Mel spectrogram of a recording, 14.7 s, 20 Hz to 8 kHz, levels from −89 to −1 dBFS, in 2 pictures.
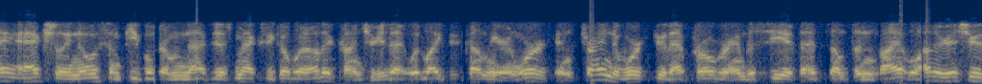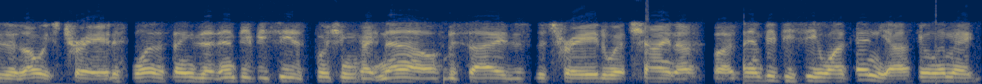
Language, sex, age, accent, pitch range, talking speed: English, male, 40-59, American, 120-165 Hz, 240 wpm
